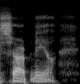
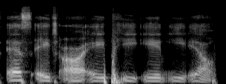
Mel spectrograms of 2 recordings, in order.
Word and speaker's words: shrapnel: I just said sharp nail. It could be pronounced a different way. It's SHRAPNEL.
